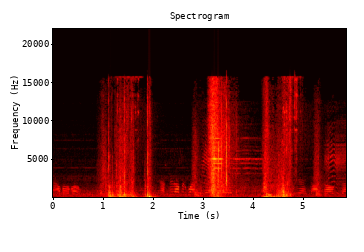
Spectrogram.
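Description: Cupboard doors bang open and shut.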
